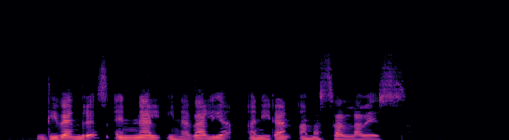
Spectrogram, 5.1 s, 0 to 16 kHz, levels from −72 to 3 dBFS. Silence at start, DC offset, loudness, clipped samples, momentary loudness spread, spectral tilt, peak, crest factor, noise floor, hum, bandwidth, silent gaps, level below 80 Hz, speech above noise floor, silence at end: 0.35 s; under 0.1%; -28 LUFS; under 0.1%; 9 LU; -5 dB/octave; -8 dBFS; 22 dB; -75 dBFS; none; 10 kHz; none; -74 dBFS; 47 dB; 1.05 s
